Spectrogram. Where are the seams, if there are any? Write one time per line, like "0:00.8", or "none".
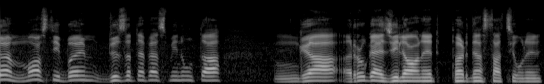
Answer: none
